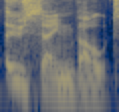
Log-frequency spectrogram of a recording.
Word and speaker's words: Usain Bolt: Essex all I wants to talk about a Hugh sign bolt or who's saying bolt as it's actually pronounced I discovered the other day yeah is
